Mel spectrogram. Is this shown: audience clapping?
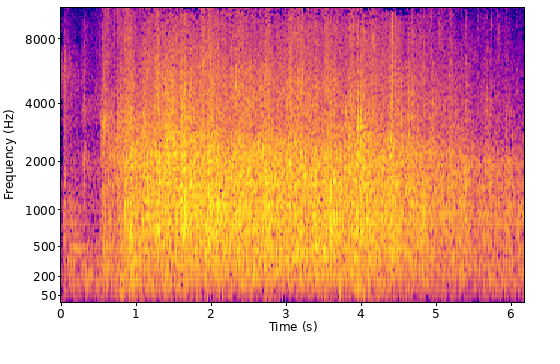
yes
